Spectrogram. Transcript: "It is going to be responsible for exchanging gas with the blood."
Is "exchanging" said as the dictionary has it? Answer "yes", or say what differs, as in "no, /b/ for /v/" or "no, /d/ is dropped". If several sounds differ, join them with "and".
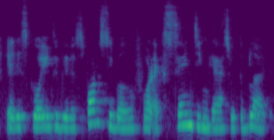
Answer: yes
